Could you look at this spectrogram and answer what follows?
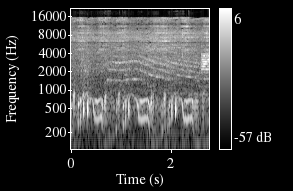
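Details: Pigeons for sale at a market in Mirpur: three clear, rolling coos with a rising-falling wavering pitch, each under a second, in a steady sequence.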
